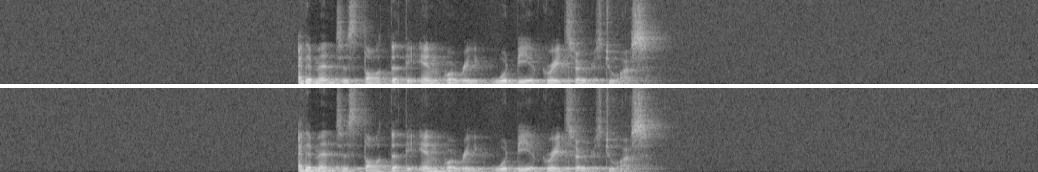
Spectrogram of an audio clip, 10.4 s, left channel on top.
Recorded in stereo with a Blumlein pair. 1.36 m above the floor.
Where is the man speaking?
5° left, 1.5 m.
